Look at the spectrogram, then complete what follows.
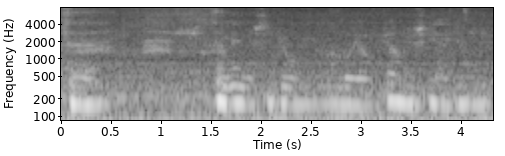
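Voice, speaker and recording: An older man interviewed, speaking quietly and softly with fillers. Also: a little high, completely flat delivery, moderate pace, noisy background.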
